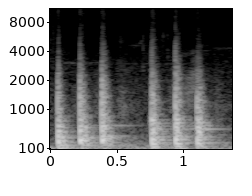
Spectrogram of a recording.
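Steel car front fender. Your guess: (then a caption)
Solid. Knocking on the passenger-side front fender of a used 2013 Ford Fiesta with a 1.6 engine and automatic gearbox gives six short, dull knocks in two groups of three. Each knock dies away quickly. The steel panel sounds very solid, unlike the thin body of cars such as a Kia Cerato.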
